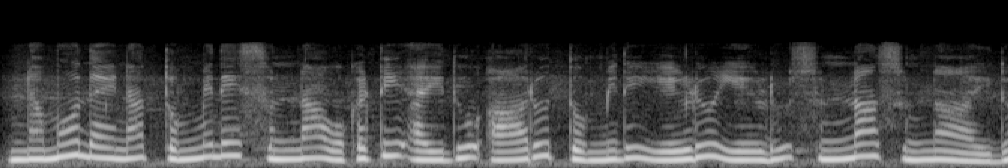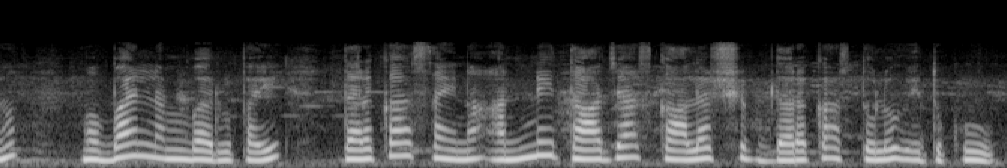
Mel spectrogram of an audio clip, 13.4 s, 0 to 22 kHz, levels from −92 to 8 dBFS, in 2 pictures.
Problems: none marked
